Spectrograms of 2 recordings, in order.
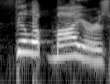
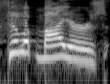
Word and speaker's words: Philip Myers: on the show when I found out that Philip Myers, we now know that's how his name is pronounced. It is indeed Philip. We were putting a little bit too much spice into it. Yes. Philip Myers, we now learned that his name is Philip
